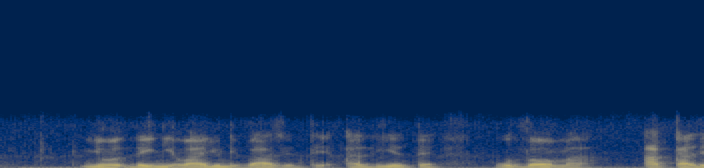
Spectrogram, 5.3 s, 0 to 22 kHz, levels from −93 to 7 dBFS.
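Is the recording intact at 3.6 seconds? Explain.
No. At 3.6 seconds the speech is inside an AMR rate drop that runs from 1.41 to 4.07 s. The voice turns rougher and more synthetic, which fits the network cutting the AMR-WB rate from 12.65 to about 8.85 kbit/s to spend bits on error protection. What sets it apart from packet loss or a narrowband fallback is that the audio never breaks into a gap and the bandwidth stays full; only the texture degrades until the rate recovers.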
